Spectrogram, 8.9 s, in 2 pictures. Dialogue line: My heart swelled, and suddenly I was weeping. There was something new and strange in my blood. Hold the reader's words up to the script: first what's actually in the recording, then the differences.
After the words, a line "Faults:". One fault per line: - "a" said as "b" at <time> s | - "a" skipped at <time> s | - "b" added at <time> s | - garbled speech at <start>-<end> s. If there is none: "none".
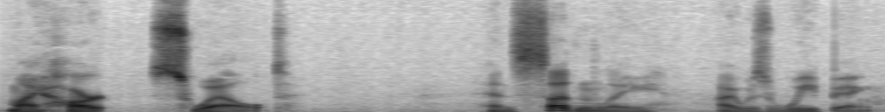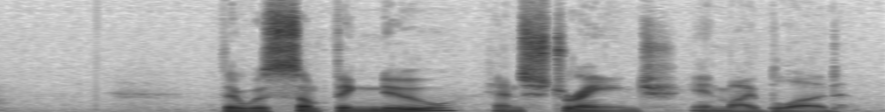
My heart swelled, and suddenly I was weeping. There was something new and strange in my blood.
Faults:
none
